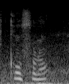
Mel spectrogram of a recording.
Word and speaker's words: Confolens: Comment on dit Confolens? – Confolens. – Confolens. – Oui, c'est piège. Il y a un S, mais on ne le prononce pas.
